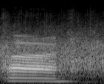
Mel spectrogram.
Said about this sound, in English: If you want to give a round of applause, you can.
